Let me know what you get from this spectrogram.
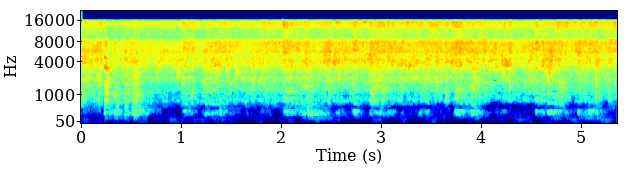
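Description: Cauliflower and potato pieces sizzling steadily in hot oil in a steel kadhai, just added to the pan and starting to fry.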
